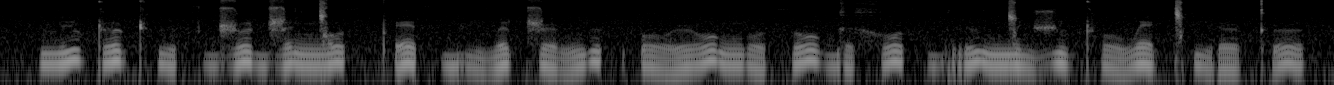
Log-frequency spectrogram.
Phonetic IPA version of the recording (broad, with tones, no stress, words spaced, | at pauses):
ly˧˥˧ʈɵ˧˥˧ʈʰɯ˧˩θ ɖ͡ʐɵ˧˥˧ɖ͡ʐə˧˥˧ŋ͡ǀo˧˥˧θ pʼɛ˧˥˧θby˧˩ðə˧˥˧ ʈ͡ʂə˞˧˩ŋɯ˧˥˧θ ʔo˧˩ ɹo˧˥˧ŋo˧˩ θo˧˥˧ɡə˧˩xo˧˥˧θ brɯ˧˥˧ŋ͡ǀy˧˩ʒy˥˨ʈʰo˧˩ wɛ˥˨ǀʰy˧˩ɾə˞˧˩kʼɵ˧˥˧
